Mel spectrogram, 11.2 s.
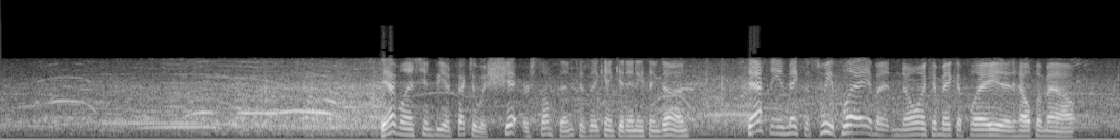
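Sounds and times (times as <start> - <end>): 
hockey arena crowd reacting with displeasure: 0.0 - 8.8
speech: 3.8 - 10.9.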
